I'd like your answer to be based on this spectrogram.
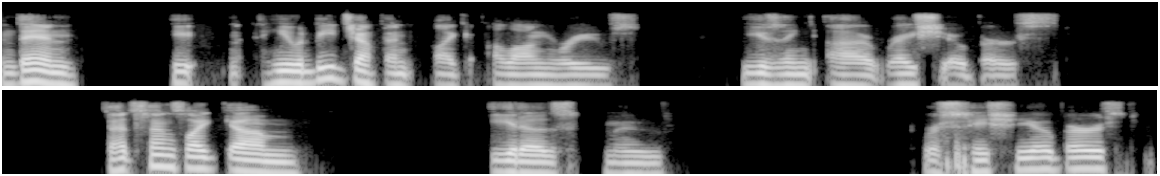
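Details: Stuttering in a male narrator who says he stutters a lot and repeats things; in this clip he repeats "the" several times.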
